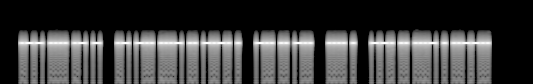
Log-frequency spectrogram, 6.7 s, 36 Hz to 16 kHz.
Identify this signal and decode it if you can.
Morse code, heard as a keyed tone, about 40 wpm, 700 Hz. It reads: WHAT ADVICE DID HE GIVE?
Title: Sentences from Top 1100 Words 40wpm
